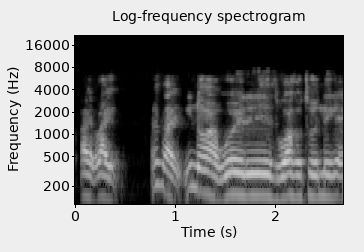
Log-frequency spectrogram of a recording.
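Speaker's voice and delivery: ordinary talk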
